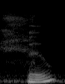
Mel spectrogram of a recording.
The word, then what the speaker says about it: Bou: to uh Sushi by Bow I think it's pronounced boo boo Sushi by yeah you're right um which is an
